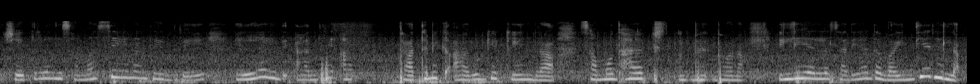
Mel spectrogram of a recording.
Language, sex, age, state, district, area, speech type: Kannada, female, 18-30, Karnataka, Udupi, rural, spontaneous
